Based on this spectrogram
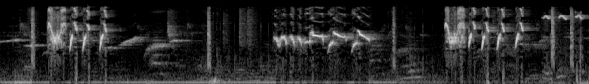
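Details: White-rumped shama in full, active song (murai batu gacor), tagged as pastol and trotol style: bursts of loud, high, sharp whistled notes and rapid chirps in three phrases separated by brief pauses, with a faint low hum.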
